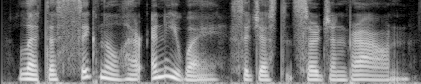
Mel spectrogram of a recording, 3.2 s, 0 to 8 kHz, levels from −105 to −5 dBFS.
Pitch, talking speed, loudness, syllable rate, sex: 175 Hz, 150 wpm, -20 LUFS, 5.0 syllables/s, female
